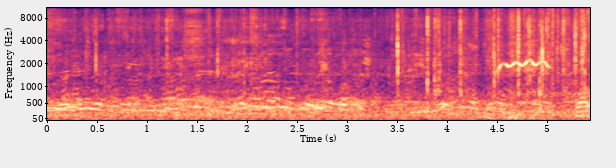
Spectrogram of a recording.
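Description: Pigeons coo softly amid a busy bird market in Adana, Turkey, with people talking over them and occasional clatter nearby.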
